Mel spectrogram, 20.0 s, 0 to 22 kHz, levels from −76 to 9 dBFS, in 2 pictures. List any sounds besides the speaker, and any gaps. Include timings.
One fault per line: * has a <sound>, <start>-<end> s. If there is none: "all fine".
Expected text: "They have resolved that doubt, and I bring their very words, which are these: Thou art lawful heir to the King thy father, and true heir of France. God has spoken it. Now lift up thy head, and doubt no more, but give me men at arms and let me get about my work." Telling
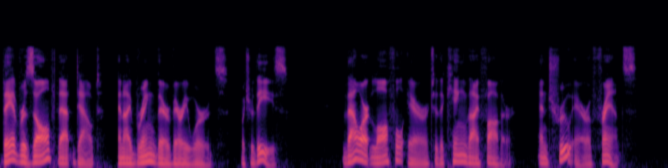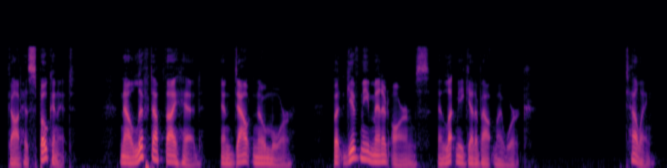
all fine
